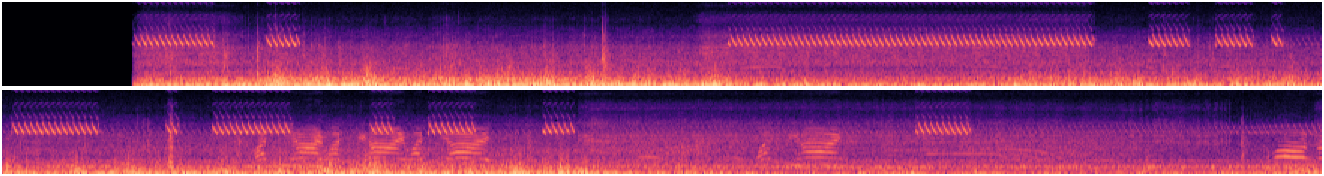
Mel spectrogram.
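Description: Wind buffeting the microphone of a bicycle-mounted camera while riding, starting about a second in, with a shrill high tone sounding in repeated blasts, some several seconds long. Voices call out several times in the second half.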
